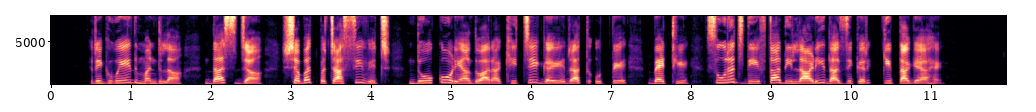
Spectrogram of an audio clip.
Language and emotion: Punjabi, neutral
